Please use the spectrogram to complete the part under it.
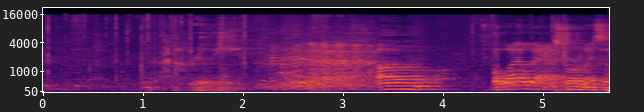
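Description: A second man sings into a microphone.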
